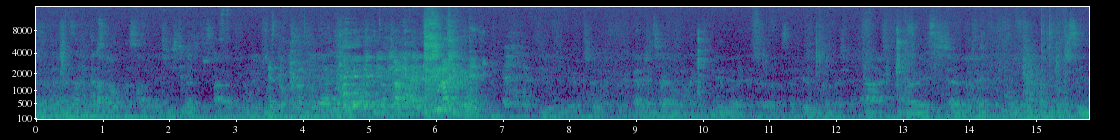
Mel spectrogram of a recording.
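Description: Young men and women chatter nearby in a room with some echo.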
